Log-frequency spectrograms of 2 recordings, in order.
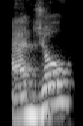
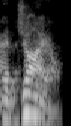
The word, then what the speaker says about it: agile: in the first way and that reason is is a little thing called stress all right so our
